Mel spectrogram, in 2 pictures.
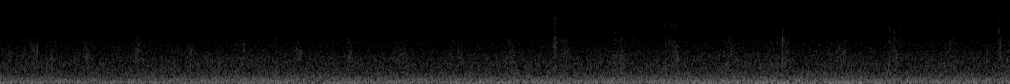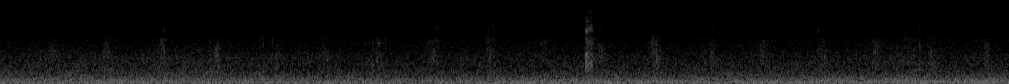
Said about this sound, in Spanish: Vamos a dejar un poquito de silencio antes de despedirnos. Que escuchéis el sonido del mar a nuestra derecha.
